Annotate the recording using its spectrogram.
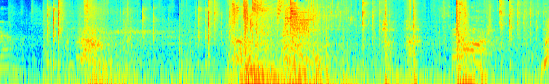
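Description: Fighters' punches and kicks land with heavy thuds.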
